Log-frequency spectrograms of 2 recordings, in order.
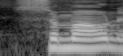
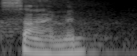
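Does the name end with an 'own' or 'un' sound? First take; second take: own; un. First: The name ends with a long 'own' sound. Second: The name ends with a short 'un' sound. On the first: The speaker calls it right. "it's Simone" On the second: The speaker calls it wrong. "it's not Simon"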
